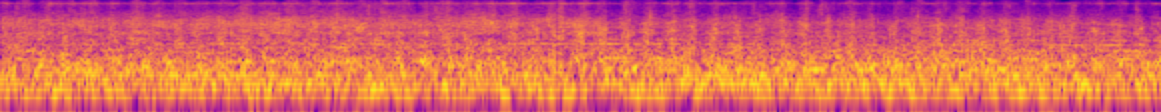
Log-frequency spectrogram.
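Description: Helicopter rotor blades chopping loudly and fast, a sound effect for a helicopter passing close overhead.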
